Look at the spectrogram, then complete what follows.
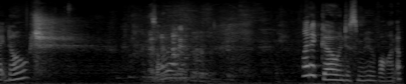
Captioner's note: audience laughing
